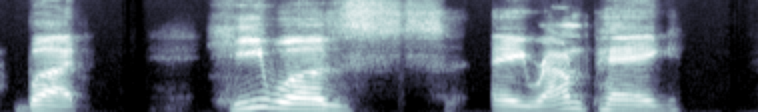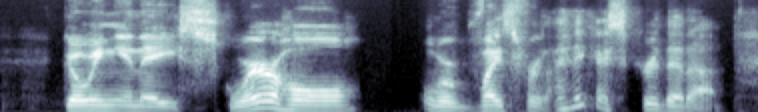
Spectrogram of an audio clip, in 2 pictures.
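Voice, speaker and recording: In a dry, close sound with no echo, a man with a plain, everyday voice speaks at a fairly slow pace, his fairly high pitch showing ordinary pitch variation. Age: 50s. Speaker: sports writer and podcast producer. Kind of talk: casual chat.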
